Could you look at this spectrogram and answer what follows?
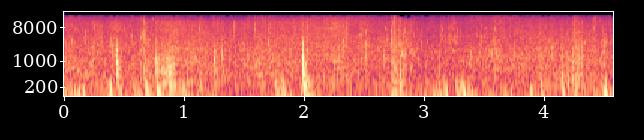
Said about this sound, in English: We're just kayaking through the fjords, and it is beautiful. Just mountainous terrain that surrounds us, this beautiful still water, and waterfalls everywhere.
